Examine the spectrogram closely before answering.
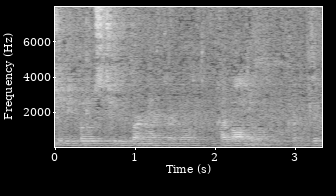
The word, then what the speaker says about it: Carvalho: Moving on to the fourth question, which will be posed to Bernard Carvalho. Is it Carvalho? Carvalho. You got it. You got it, guy. Mine's, so that's spelled.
